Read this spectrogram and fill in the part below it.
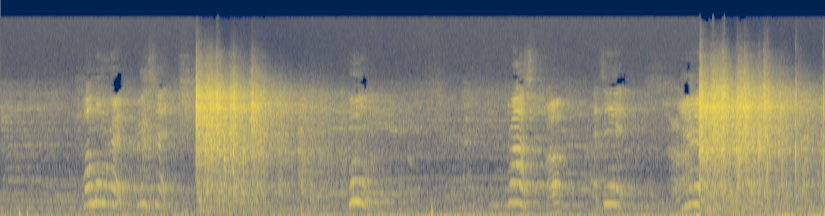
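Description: Men shout encouragement nearby.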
